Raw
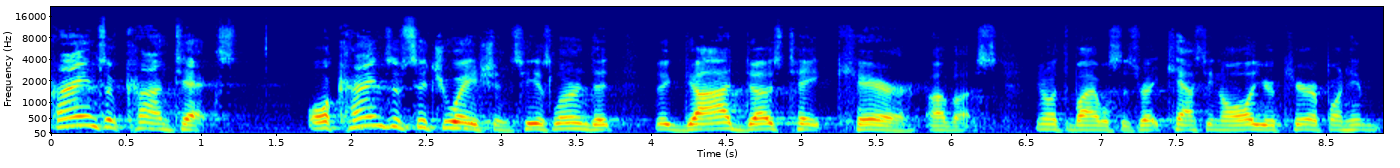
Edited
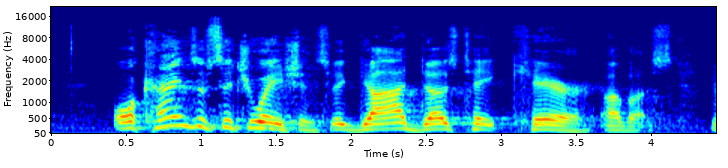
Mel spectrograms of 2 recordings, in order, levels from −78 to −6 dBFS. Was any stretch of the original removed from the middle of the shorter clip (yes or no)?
yes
